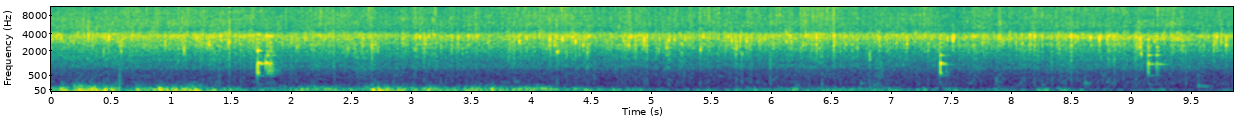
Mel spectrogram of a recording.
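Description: Steak and mushrooms sizzling steadily in butter and olive oil in a cast-iron skillet over campfire coals. There is low rumbling in the first few seconds, and a few light clicks come as the meat is handled.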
